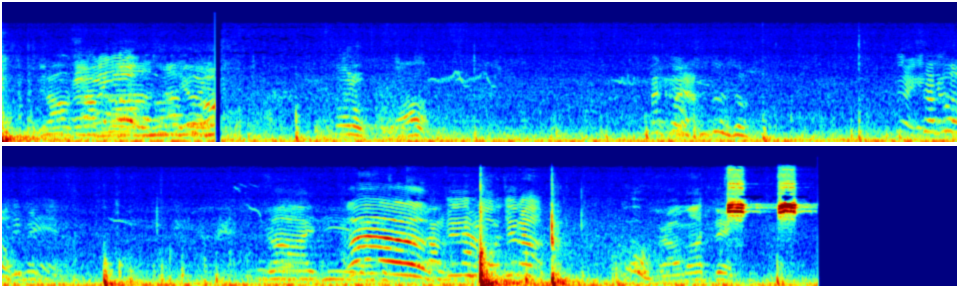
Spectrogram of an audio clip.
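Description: Young men shout to each other outdoors across a field.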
